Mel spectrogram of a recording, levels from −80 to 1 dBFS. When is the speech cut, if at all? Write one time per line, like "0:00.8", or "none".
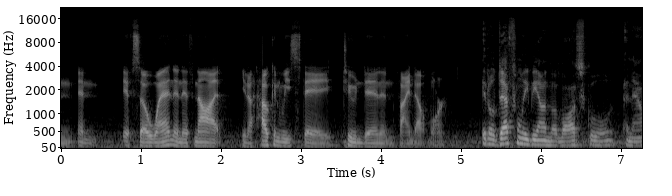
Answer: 0:02.4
